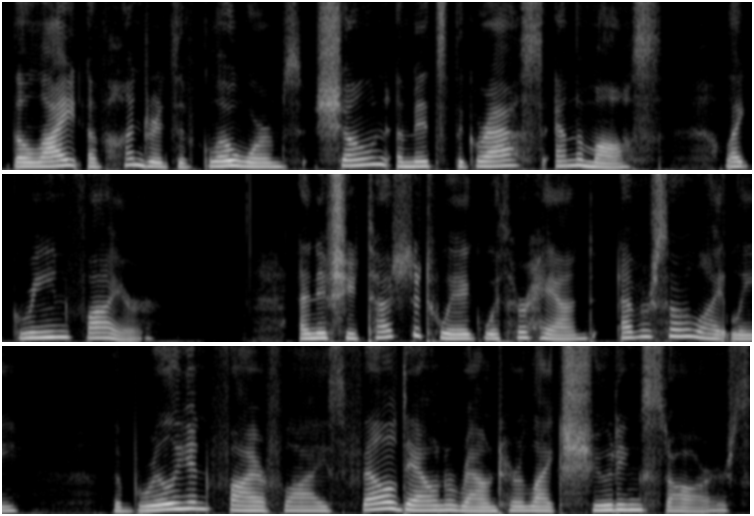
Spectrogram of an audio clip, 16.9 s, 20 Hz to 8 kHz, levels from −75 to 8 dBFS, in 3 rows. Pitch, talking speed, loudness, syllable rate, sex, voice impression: 230 Hz, 135 wpm, -19 LUFS, 3.5 syllables/s, female, feminine, adult-like, slightly clear, sincere, slightly calm, slightly kind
